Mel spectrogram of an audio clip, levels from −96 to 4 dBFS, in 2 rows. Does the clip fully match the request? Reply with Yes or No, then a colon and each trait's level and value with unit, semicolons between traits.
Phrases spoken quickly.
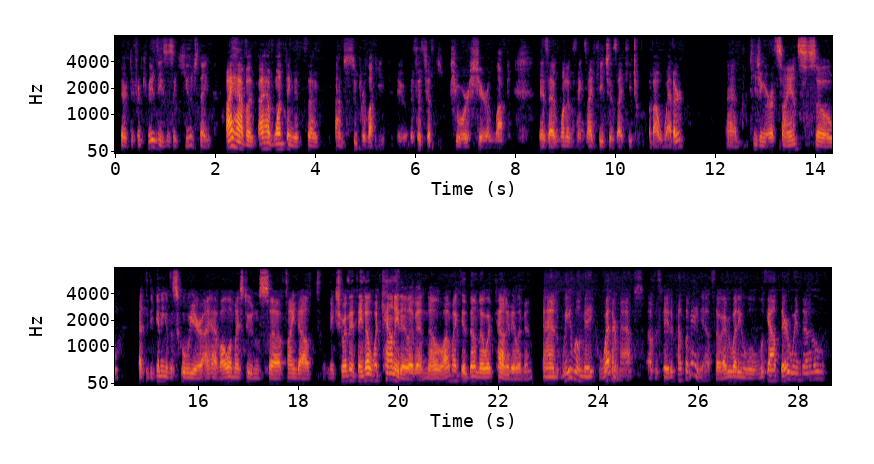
Yes: fast, 215 wpm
